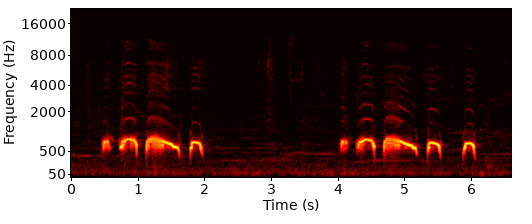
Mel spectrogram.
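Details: Spotted dove used as a trapping lure, giving calling and urging coos: two phrases, each of about five hollow, arched coos with a longer drawn-out middle note, separated by a two-second pause in quiet surroundings.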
